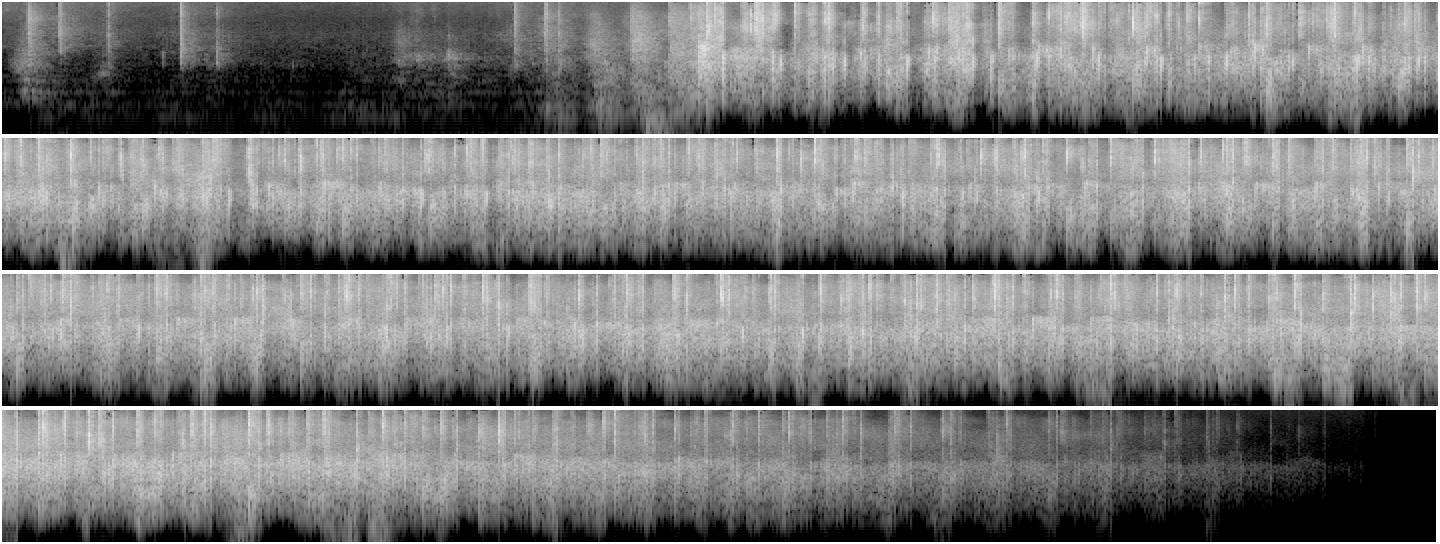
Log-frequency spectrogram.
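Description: Audience applauding, starting about three seconds in and fading out near the end.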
